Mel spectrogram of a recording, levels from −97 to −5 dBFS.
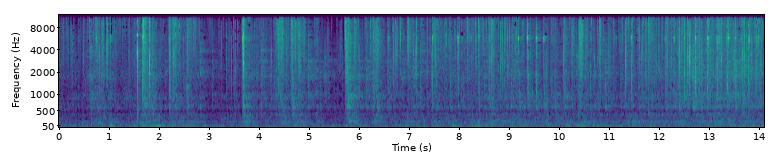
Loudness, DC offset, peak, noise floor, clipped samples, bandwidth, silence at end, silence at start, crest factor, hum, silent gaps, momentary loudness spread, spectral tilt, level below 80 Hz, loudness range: -32 LUFS; under 0.1%; -2 dBFS; -56 dBFS; under 0.1%; 11.5 kHz; 0 s; 0.05 s; 34 dB; none; none; 20 LU; 3 dB/octave; -66 dBFS; 6 LU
